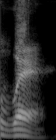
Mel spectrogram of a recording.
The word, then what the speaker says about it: were: Bukan where tapi were. Ya, karena kalau where itu yang pakai H ya. Where itu yang seperti ini. Nah, ini where ini. Ini dibaca where. Kalau ini dibaca were ya, dibaca were.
